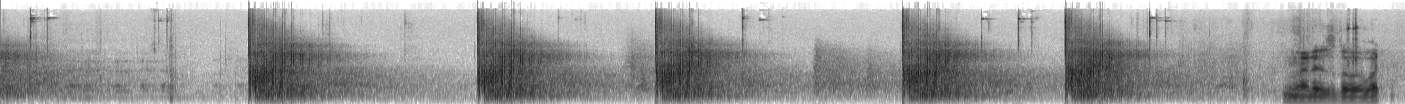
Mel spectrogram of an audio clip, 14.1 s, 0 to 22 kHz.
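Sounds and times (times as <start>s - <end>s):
gunshots echoing: 0.0s - 1.0s, 2.4s - 11.9s.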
